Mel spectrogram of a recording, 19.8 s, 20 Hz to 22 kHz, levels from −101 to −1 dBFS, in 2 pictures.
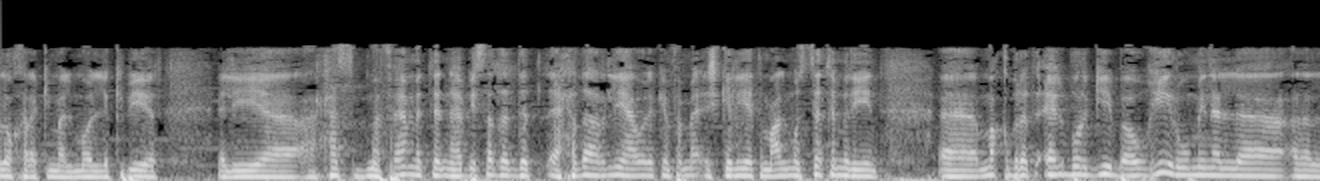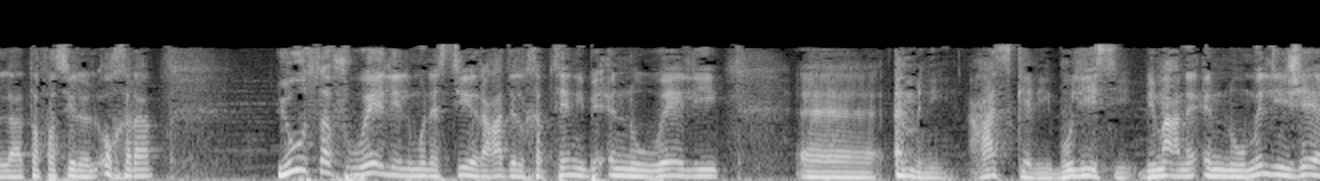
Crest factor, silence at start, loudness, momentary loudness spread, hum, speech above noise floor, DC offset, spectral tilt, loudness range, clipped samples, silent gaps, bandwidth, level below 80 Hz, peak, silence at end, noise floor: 12 dB; 0 s; -20 LUFS; 6 LU; none; 20 dB; under 0.1%; -6 dB/octave; 2 LU; under 0.1%; none; 8.2 kHz; -30 dBFS; -6 dBFS; 0 s; -39 dBFS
